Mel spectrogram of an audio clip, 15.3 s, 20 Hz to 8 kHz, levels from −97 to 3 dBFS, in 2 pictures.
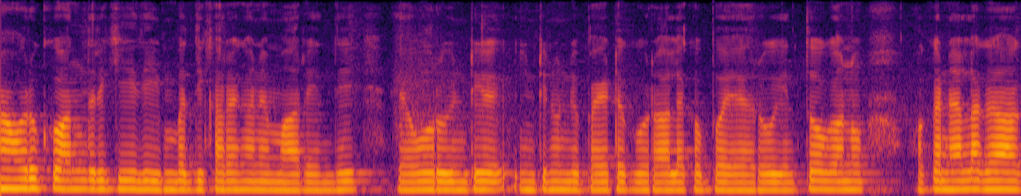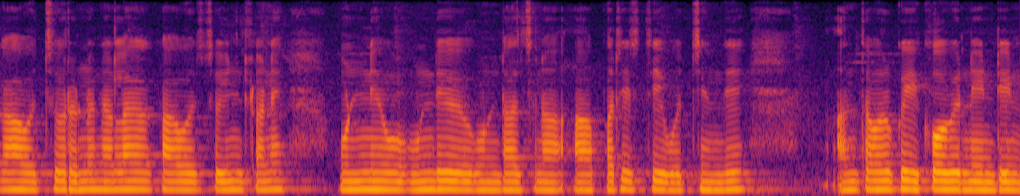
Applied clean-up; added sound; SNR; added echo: none; none; none; none.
